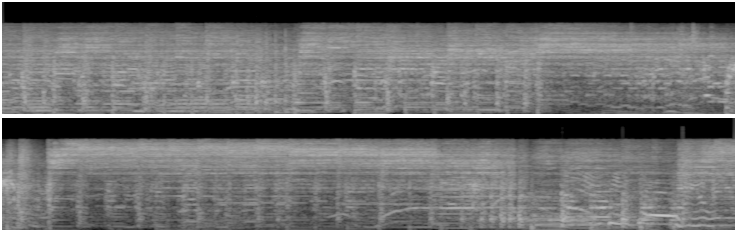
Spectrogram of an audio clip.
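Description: Live rock band playing an instrumental passage: drum kit with cymbals, electric guitars and bass guitar. About halfway through the playing drops out for a moment, then comes back with a brighter wash of cymbals.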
